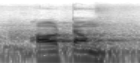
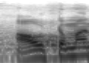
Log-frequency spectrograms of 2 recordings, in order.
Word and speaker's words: autumn: ओड ठीक है टू ऑटम यहां पे एन जो है वो साइलेंट है ठीक है आउट मन नहीं बोलने का नहीं तो बेइज्जती हो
